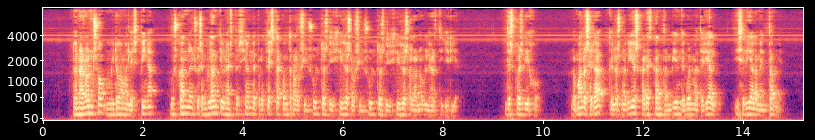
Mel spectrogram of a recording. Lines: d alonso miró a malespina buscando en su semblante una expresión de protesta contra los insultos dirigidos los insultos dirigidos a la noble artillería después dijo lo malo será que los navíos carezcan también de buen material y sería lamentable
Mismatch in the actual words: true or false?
false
